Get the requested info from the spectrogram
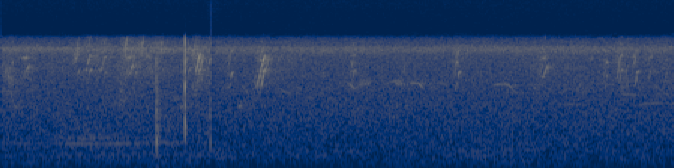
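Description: Faint, scattered bird chirps over quiet lakeside ambience at dusk, with a sharp click about a second in.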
